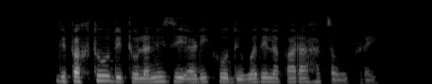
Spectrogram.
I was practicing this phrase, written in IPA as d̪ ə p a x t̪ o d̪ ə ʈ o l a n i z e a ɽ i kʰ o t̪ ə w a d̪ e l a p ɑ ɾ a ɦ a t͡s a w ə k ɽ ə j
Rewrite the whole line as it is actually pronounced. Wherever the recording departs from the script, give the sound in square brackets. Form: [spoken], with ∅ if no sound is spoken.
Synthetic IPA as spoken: d̪ ə p a x t̪ o d̪ ə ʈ o l a n i z e a ɽ i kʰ o [d̪] ə w a d̪ e l a p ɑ ɾ a ɦ a t͡s a w ə k ɽ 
